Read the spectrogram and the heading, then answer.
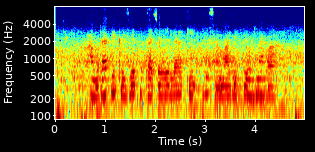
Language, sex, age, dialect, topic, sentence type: Bhojpuri, female, 18-24, Western, banking, question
